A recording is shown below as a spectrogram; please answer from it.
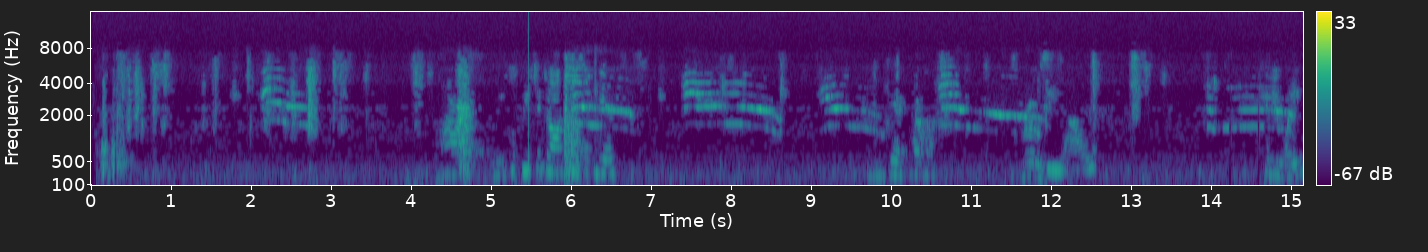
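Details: Domestic cat meowing repeatedly, short rising-falling harmonic mews scattered through the recording, several drawn-out, over a steady low hum, with a woman talking at times.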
